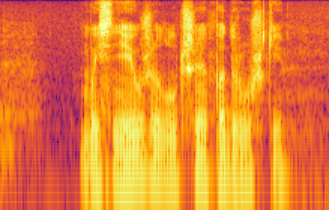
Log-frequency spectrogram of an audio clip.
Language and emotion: Russian, neutral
